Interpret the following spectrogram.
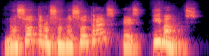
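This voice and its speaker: A male teacher with a fairly high voice that swoops up and down as he explains grammar. He goes over each point patiently and repeats it for his learners. Example words come out drawn-out and deliberate. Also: big pitch swings, darkish tone. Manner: stretches example words out slowly. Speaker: Spanish teacher.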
